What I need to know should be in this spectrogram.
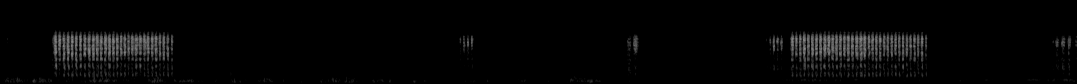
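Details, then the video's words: Nadig's alpine bush-cricket at Heiligenblut, Austria, on 4 September 2020; noise-reduced recording of a high, dry buzzing song in long bursts of over a second, separated by short isolated chirps and silent gaps. "Anonconotus italoaustriacus -- Nadigs Alpenschrecke"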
